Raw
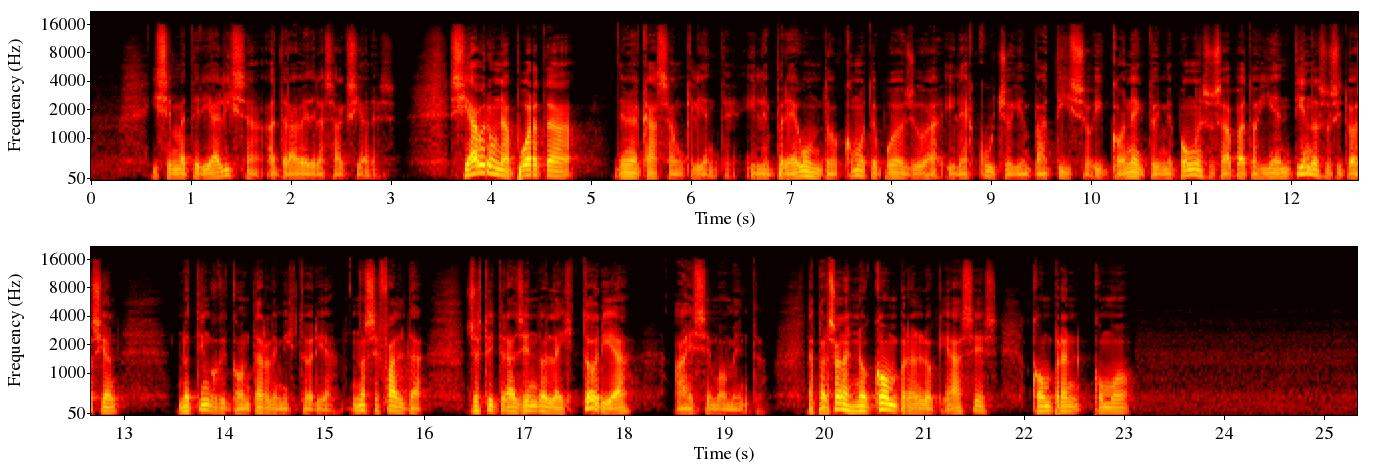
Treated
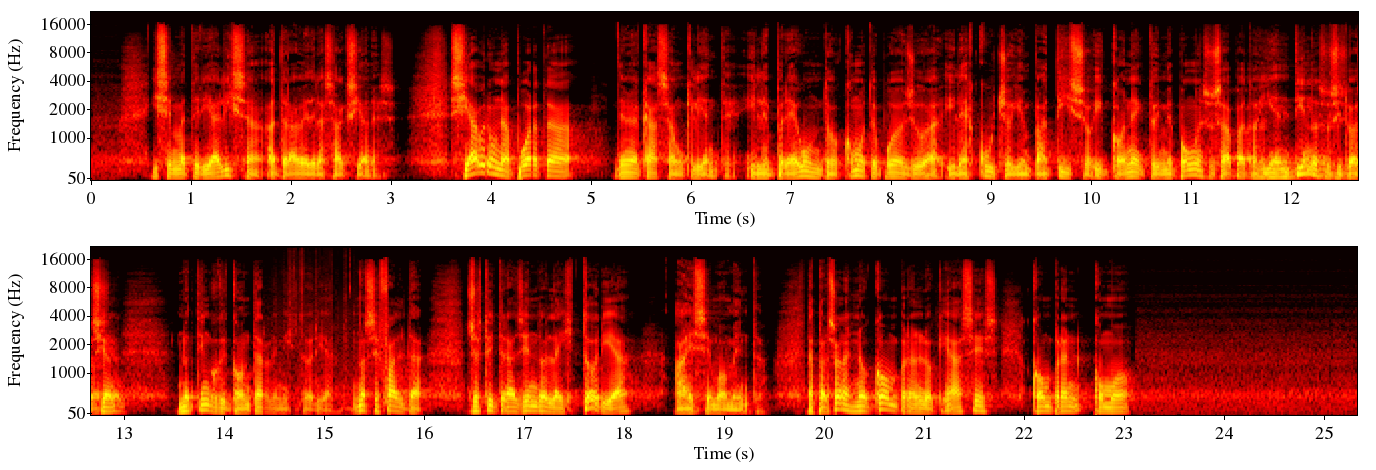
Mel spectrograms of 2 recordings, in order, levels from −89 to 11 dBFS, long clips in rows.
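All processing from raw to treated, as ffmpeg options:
ffmpeg -i in.wav -filter_complex "[0:a]asettb=1/sr,asplit=3[link_01][link_02][link_03];[link_01]atrim=end=11.384[link_04];[link_02]atrim=start=11.38:end=13.67,asetpts=PTS-STARTPTS,afade=type=in:duration=0.004:curve=qsin,afade=type=out:start_time=2.286:duration=0.004:curve=qsin,lowshelf=frequency=110:gain=8,aecho=1:1:64|87:0.178|0.158,atrim=end_sample=100989[link_05];[link_03]atrim=start=13.666[link_06];[link_04][link_05]acrossfade=duration=0.004:curve1=hsin:curve2=qsin[link_07];[link_07][link_06]acrossfade=duration=0.004:curve1=qsin:curve2=hsin,asettb=1/sr,asplit=3[link_08][link_09][link_10];[link_08]atrim=end=14.364[link_11];[link_09]atrim=start=14.36:end=15.33,asetpts=PTS-STARTPTS,afade=type=in:duration=0.004:curve=qsin,afade=type=out:start_time=0.966:duration=0.004:curve=qsin,aeval=exprs='val(0)+0.5*0.0126*sgn(val(0))':channel_layout=same,agate=range=-11dB:threshold=-35dB:ratio=16:release=100:detection=peak,acompressor=threshold=-44dB:ratio=2:attack=3.2:release=140:knee=1:detection=peak[link_12];[link_10]atrim=start=15.326[link_13];[link_11][link_12]acrossfade=duration=0.004:curve1=hsin:curve2=qsin[link_14];[link_14][link_13]acrossfade=duration=0.004:curve1=qsin:curve2=hsin,equalizer=frequency=530:width_type=o:width=0.85:gain=8.5,acompressor=threshold=-22dB:ratio=6,volume=7.5dB" out.wav

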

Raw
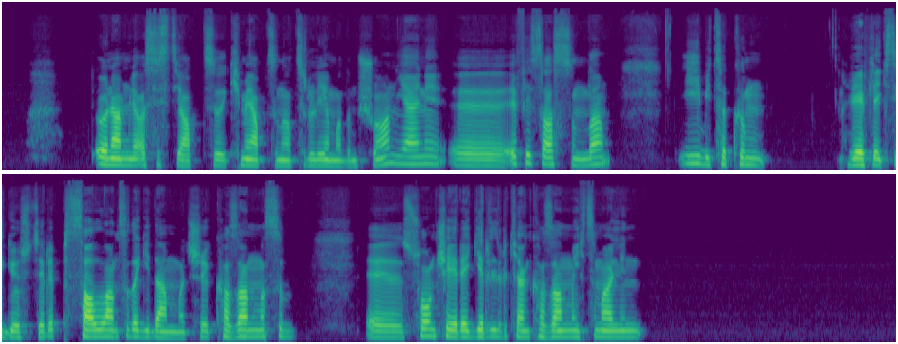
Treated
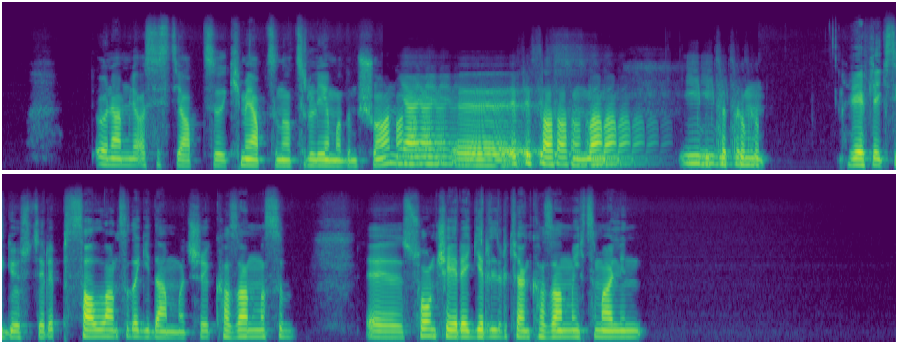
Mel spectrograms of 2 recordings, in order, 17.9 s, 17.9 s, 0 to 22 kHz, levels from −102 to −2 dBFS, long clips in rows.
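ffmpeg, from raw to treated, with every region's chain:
ffmpeg -i in.wav -filter_complex "[0:a]asettb=1/sr,asplit=3[link_01][link_02][link_03];[link_01]atrim=end=3.804[link_04];[link_02]atrim=start=3.8:end=7.56,asetpts=PTS-STARTPTS,afade=type=in:duration=0.004:curve=qsin,afade=type=out:start_time=3.756:duration=0.004:curve=qsin,lowpass=1800,aecho=1:1:141|282|423|564|705:0.596|0.214|0.0772|0.0278|0.01,atrim=end_sample=165816[link_05];[link_03]atrim=start=7.556[link_06];[link_04][link_05]acrossfade=duration=0.004:curve1=hsin:curve2=qsin[link_07];[link_07][link_06]acrossfade=duration=0.004:curve1=qsin:curve2=hsin,lowpass=frequency=11000:width=0.5412,lowpass=frequency=11000:width=1.3066,dynaudnorm=framelen=240:gausssize=13:maxgain=12.5dB" out.wav

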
